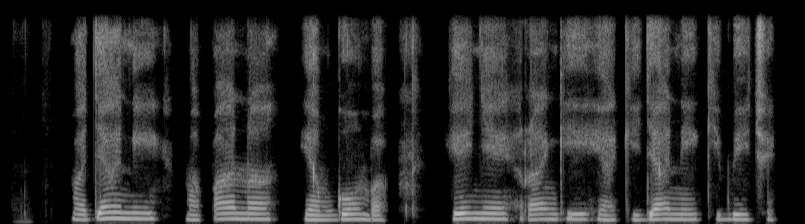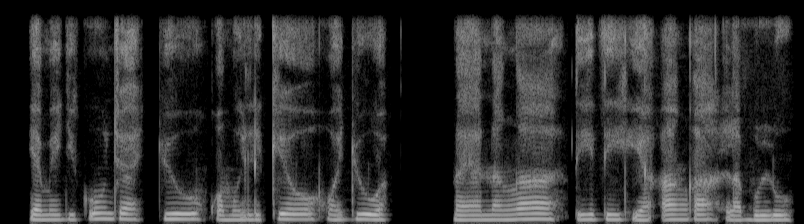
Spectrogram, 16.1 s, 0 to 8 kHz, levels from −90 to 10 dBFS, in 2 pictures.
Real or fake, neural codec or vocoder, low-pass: real; none; 7.2 kHz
